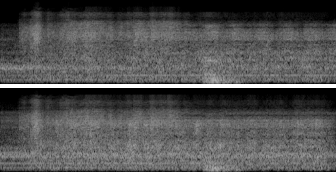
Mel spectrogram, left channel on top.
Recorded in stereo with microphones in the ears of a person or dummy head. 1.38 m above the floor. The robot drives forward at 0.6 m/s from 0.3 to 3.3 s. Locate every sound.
0.2 s crumpling: 5° right (ahead or behind), 2.5 m
2.0 s breathing: 80° left, 3 m; by 2.4 s 75° left (ahead or behind), 3 m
